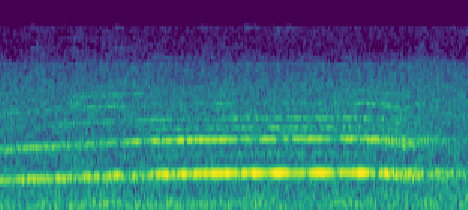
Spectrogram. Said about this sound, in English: While it may bear a resemblance to an ambulance passing by, there is a belief that this sound aligns with what you'd expect a Sasquatch to make.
